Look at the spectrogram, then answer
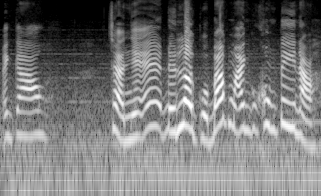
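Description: A young actress playing a sly young woman who flatters an older mother. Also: very high voice, moderate pace, soft background music. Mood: indignant. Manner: sweet-talking, flattering, sharp when accusing.

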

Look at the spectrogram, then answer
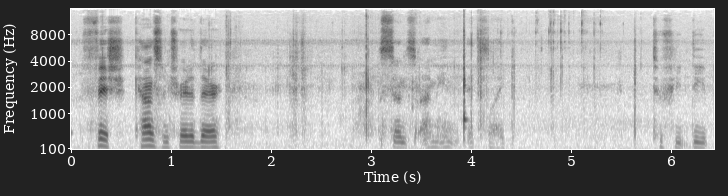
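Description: A man's voice: medium pitch, slight background noise. A young man filming himself fishing from a lakeshore, chatting casually with lots of fillers. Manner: relaxed, rambling with fillers. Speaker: fishing vlogger. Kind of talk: casual outdoor commentary. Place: lakeshore outdoors. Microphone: head-mounted action camera.

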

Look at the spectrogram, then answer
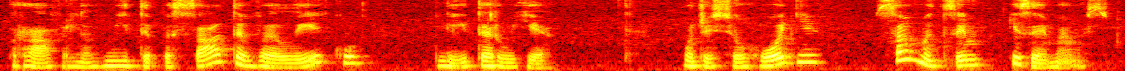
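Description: Slow, husky-voiced woman teaching first graders. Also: deep voice, big pitch swings, warm tone. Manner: slow, patient, clearly articulated instructions. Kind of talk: handwriting lesson for young children.

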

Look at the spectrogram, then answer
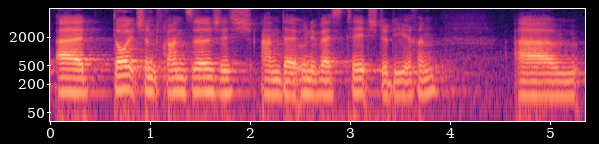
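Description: A man's voice: medium pitch, little pitch movement, a little slow. A teenage boy from England, a student speaking German as a learner in a classroom, hesitant with many fillers. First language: English. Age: teens. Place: classroom, indoors.

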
